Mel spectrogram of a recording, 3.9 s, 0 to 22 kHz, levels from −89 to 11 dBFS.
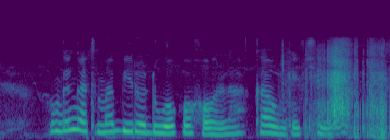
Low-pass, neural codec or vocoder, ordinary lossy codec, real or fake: none; none; none; real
